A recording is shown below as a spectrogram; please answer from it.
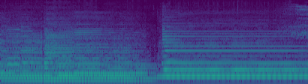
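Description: Music: a slow saxophone ensemble holding sustained chords with no vocal, the chord shifting shortly after the start and again about halfway through.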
